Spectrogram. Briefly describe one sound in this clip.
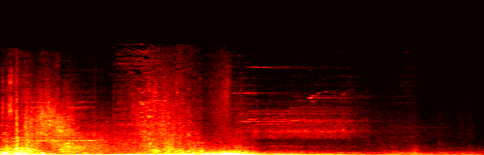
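A loud rumbling blast of a structure exploding in a video game fades away.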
